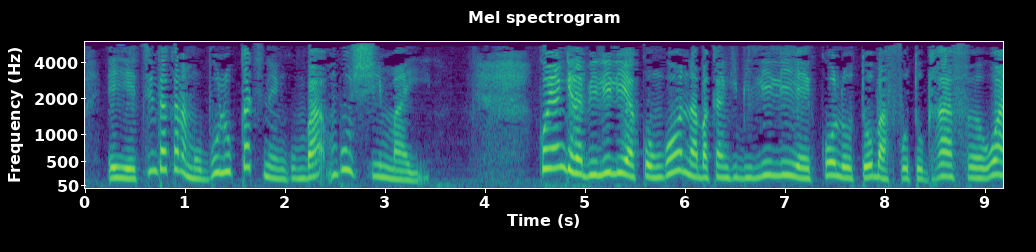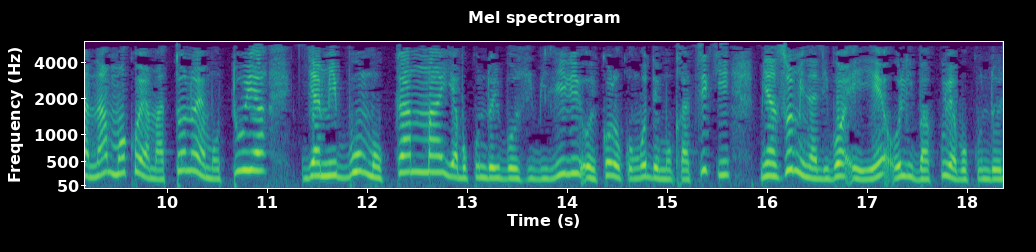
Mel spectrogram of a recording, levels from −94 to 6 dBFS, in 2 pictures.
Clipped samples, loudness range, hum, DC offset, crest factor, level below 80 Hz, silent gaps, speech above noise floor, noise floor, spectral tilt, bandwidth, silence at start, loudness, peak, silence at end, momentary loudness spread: under 0.1%; 3 LU; none; under 0.1%; 16 dB; -52 dBFS; none; 26 dB; -42 dBFS; -7.5 dB/octave; 6 kHz; 0.25 s; -17 LUFS; -2 dBFS; 0 s; 8 LU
